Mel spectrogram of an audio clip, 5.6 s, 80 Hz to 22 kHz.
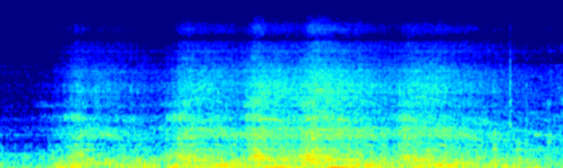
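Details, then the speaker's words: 1993 Dodge Caravan after head gasket repair: the engine revs up and down smoothly with a deep, even, quiet exhaust note and no rattles or blowing. Normal revving. "She's nice and quiet, nice and real quiet. Let's give her a good rev."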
